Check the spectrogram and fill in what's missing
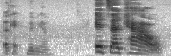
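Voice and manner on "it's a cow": exasperated outburst. Real, not acted. Exasperated reveal.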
